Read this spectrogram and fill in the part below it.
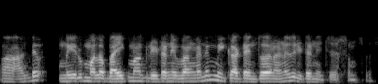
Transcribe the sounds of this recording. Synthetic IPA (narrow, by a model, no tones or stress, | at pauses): aːɐɳʈeːmiːɾumɐlɐbɐjkmaːk̬ɾiʈɐniʋːaːŋɡaːneːmiːkɐʈent̪oanɐneːd̪iɾiʈɐnit͡ʃːɛːsaːmsaːɾ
